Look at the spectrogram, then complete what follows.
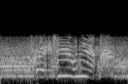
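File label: Russian enemy detected mood high, speech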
